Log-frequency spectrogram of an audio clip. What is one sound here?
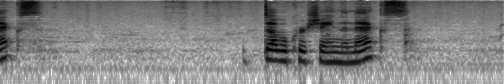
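A crochet hook softly pulls yarn through stitches.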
